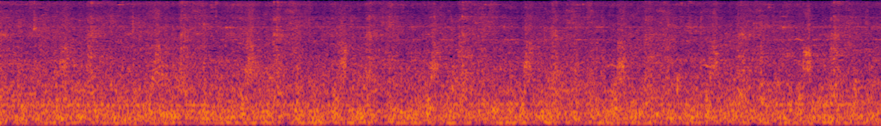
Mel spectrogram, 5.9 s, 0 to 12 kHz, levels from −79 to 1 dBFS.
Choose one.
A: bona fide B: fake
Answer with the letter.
A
